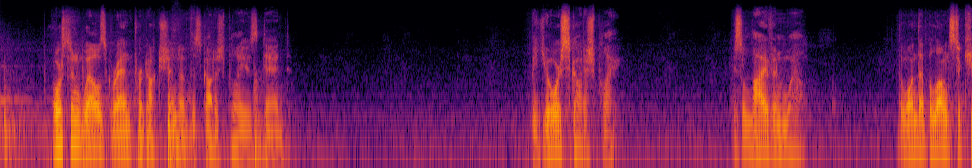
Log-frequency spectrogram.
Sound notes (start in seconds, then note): none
